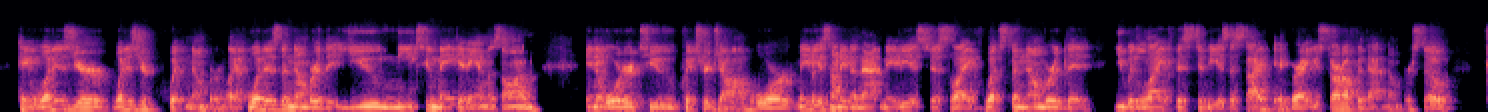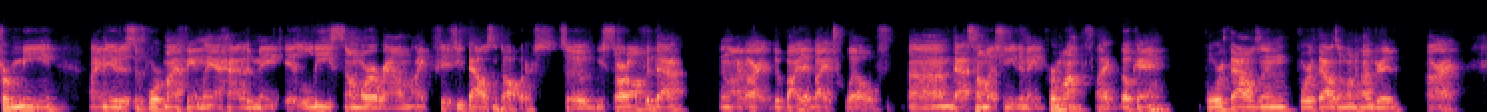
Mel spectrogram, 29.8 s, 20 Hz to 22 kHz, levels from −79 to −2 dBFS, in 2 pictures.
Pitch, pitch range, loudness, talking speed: 115 Hz, 105-120 Hz, -20 LUFS, 215 wpm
